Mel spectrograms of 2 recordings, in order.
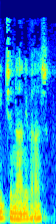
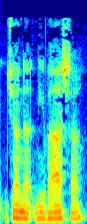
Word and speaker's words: Jananivasa: Prabhupada named one of his disciples, the celebrated devotee, Jananivas. But it's actually Jananivasa, that's the correct pronunciation.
